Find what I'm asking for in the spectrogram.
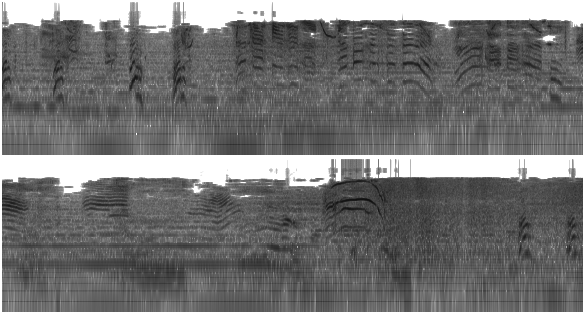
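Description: A dog barks in short, repeated bursts, answered by a dolphin's high, squeaky whistles and chirps, some sweeping up and down, all over a busy, continuous background of sound; the dog and dolphin are communicating with each other.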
